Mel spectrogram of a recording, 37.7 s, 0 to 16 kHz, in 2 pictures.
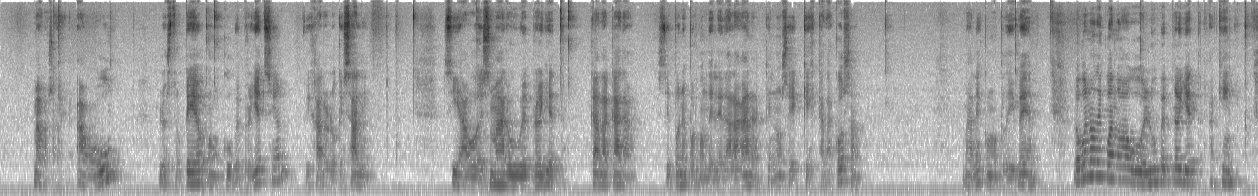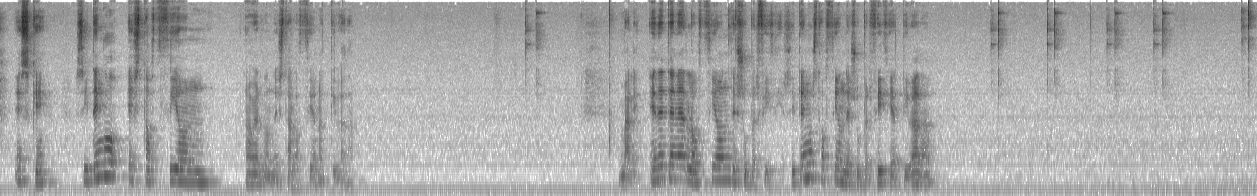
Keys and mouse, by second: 0.8 u, 5.8 u, 13.3 middle click, 18.6 a, 26.7-28.6 right drag, 29.8-31.5 drag, 33.7-37.7 right drag, 37.5 click.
